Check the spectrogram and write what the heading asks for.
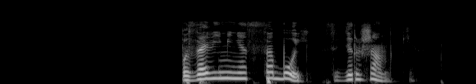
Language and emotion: Russian, positive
